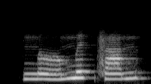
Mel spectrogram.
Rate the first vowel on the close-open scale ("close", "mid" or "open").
mid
